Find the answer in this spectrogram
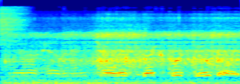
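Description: Diesel semi-truck engines idling, a steady low rumble.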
